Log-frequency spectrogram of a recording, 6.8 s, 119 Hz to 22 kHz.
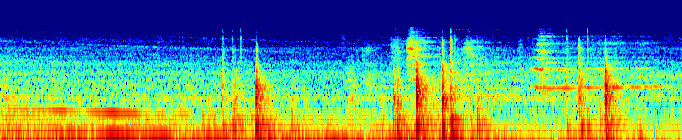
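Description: Kintetsu 1810-series electric train heard from inside the car as it slows for a station: the motor and gear whine falls in pitch over the rumble of the wheels. Several sharp knocks follow, with short brake squeals near the end.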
